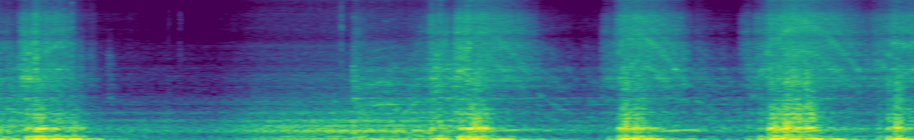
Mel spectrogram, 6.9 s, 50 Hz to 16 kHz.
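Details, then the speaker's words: Mystery 1976 K5 Blazer that sat 5–8 or more years, on a freshly charged battery with black oil. Repeated starter bursts with brief coughs but it never runs. Crank-no-start, possibly not enough fuel yet. "no maybe it just didn't have enough fuel yet"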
